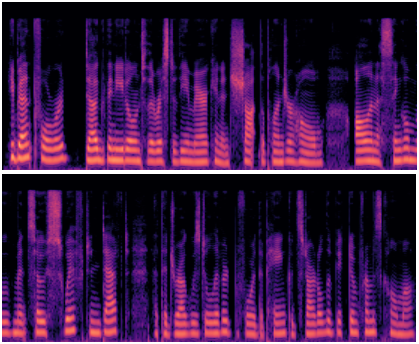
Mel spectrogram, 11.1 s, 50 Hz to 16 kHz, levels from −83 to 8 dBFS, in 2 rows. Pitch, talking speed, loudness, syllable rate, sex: 190 Hz, 220 wpm, -21 LUFS, 5.9 syllables/s, female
